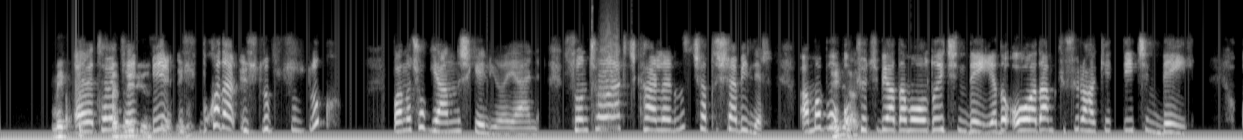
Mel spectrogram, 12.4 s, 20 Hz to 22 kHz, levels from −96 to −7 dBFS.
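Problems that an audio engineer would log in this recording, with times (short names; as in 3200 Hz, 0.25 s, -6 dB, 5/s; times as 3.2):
crackle 17/s -33 dBFS
hum 60 Hz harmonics 4 -30 dBFS
0.76 pop -8 dBFS
5.82–6.19 clipped -20 dBFS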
